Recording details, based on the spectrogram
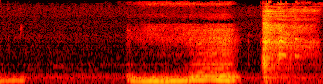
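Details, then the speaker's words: Male dog snoring across the room on a dog bed, audible while a woman talks on camera. "can you hear him snoring hold on let's"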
